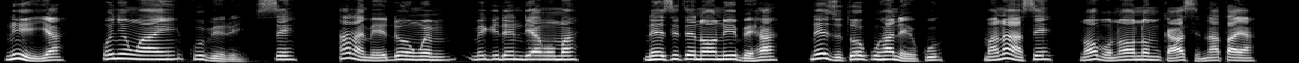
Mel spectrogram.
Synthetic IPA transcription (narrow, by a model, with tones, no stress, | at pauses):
niː˦ɦḭ˨ja˦ | o˦ɲe˦ŋʷa˨ɲɪ˦kʷu˦bḭ˨ɾḭ˨sɪ˦ | a˦na˨me˨do˦˨ŋʷe˦m̩˦me˦ɡi˦dɪ˦n̩˦dɪ˦a˦mʊ˦ma˦ | ne˦s̬i˦t̬e˦nɔ˦nʊ˦i˦be˨ɦa˦ | ne˦zu˨to˦kʷu˦ɦa˦ne˨kʷu˦ | ma˨na˨a˨sɪ˦ | nɔ˦bʊ˨nɔ˦nʊ˦m̩˦ka˨a˦sɪ˨na˦ta˦ja˦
